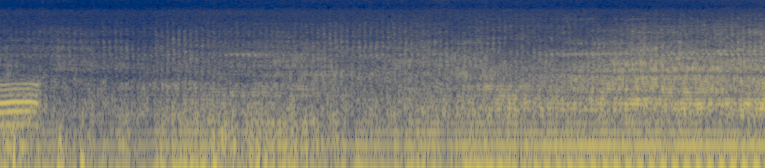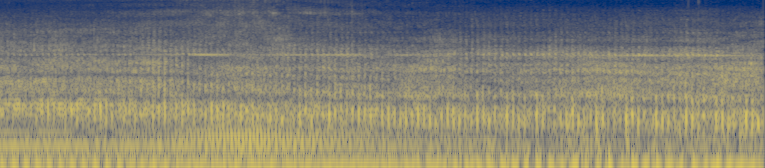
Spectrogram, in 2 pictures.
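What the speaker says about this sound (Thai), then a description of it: "นี่ฮะการทำงานของเฮลิคอปเตอร์นะครับ" A firefighting helicopter works over a forest fire at Khao Wang Li, its rotor and engine roar building steadily from moderate to loud and continuous as it passes near, with no talking.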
